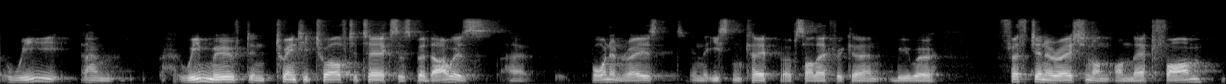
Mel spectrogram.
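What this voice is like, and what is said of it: South African accent. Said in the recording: “folks will gather by your accent that you're originally from South Africa”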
